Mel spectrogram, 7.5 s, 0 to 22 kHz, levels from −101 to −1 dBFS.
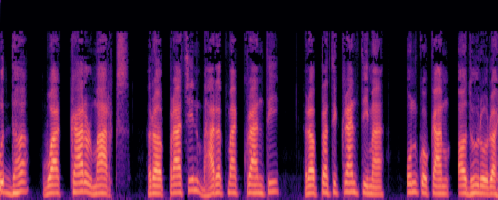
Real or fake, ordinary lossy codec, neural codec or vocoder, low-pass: fake; MP3, 48 kbps; autoencoder, 48 kHz, 32 numbers a frame, DAC-VAE, trained on Japanese speech; 19.8 kHz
